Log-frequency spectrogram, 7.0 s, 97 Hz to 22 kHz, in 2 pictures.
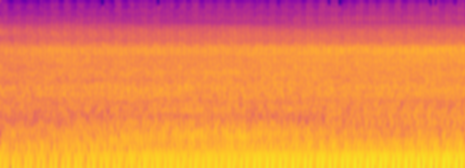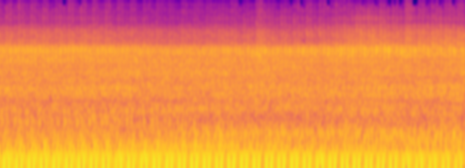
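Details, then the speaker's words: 1982 Honda Silver Wing GL500 warmed up after intake manifold repair, coolant leak fix and carb cleaning: steady, even low putter at idle with regular beat, no misses or knocks, no leaks; purrs and throttles well. "it purrs like a kitten once she gets warmed up she uh throttles just like you want her to"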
